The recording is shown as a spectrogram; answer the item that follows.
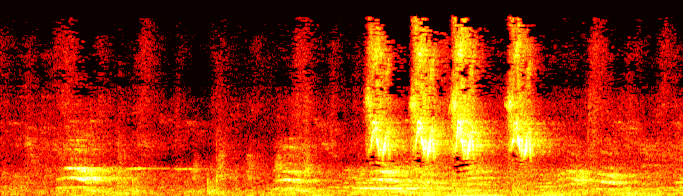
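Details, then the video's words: House sparrow calling in a quick run of four or five bright, sharp chirps near the middle, preceded by softer lower sounds and a hum of background noise. "sparrow sound: female Sparrow sound vs. male Sparrow Sound, house sparrow call"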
